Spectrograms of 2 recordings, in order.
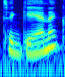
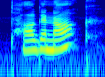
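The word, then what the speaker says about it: Taughannock: And we hiked to, I believe how the locals were saying it was Taganic Falls. That's not how it looks. That's not how you would pronounce it down here. It would be like Toganok, not Taganic, but whatever.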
